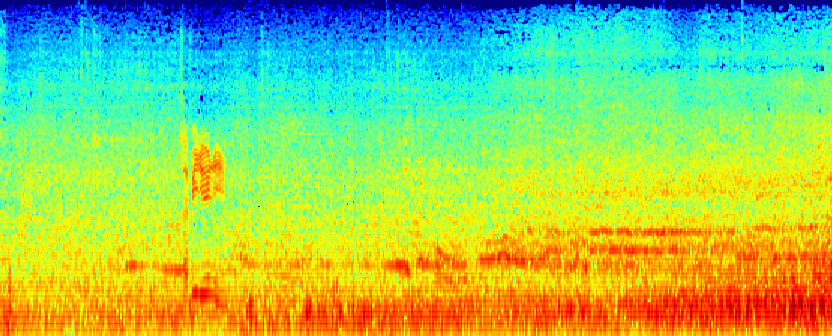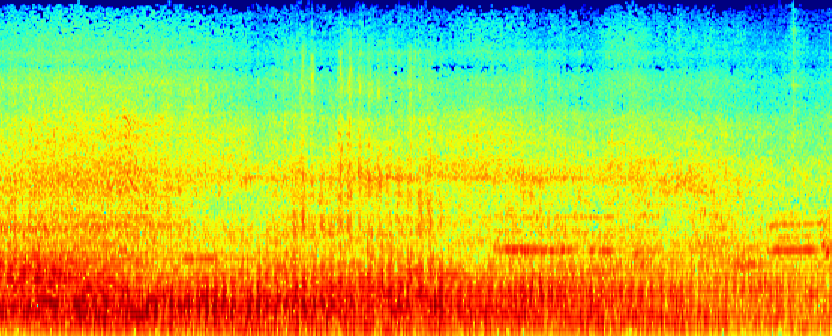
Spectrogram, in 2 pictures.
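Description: Traffic rumbles past nearby outdoors.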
